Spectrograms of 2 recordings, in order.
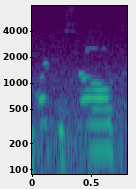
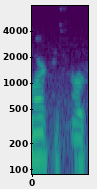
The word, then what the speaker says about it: Arkansas: Here and there and everywhere, all the way from Arkansas to Arkansas. You know, Kansas people say that people from Arkansas can't pronounce Arkansas. You know, they say it should be Arkansas. And I just say they're dumb.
